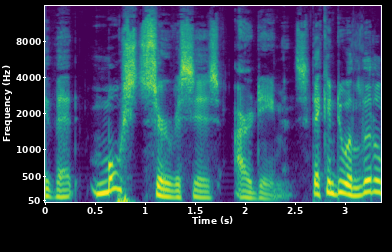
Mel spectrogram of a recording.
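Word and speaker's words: daemon: program processing Damon that very last word I pronounced Damon some people pronounce it demon both ways are considered correct but I choose to pronounce it Damon because I don't like the idea of having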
